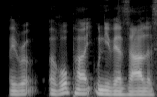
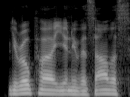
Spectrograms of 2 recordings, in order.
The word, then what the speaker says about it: Europa Universalis: Europa Universalis in German, I would always say. But yeah, pretty. Europa Universalis, what I pronounce it in English.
